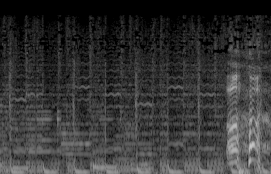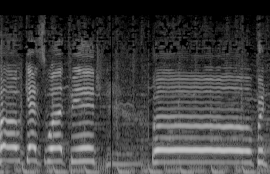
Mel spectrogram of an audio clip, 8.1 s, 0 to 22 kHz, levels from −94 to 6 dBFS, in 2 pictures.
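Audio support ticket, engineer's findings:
CD scratch ticks, 3.79 to 4.08 s. Probable component: disc surface and player error correction. A scratch or blemish wipes out more data per rotation than the correction can rebuild, so the player patches or mutes the damaged samples. Result: three brief ticks, each well under a millisecond, spaced roughly a seventh of a second apart, one per disc turn as the damaged spot passes the laser.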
